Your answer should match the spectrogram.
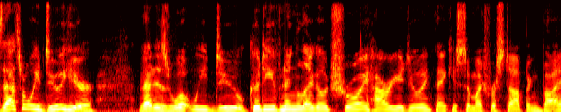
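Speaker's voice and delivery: ordinary delivery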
